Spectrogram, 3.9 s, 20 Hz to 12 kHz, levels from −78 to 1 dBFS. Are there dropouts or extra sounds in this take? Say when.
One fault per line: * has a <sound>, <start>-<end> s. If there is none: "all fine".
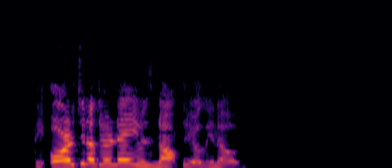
all fine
